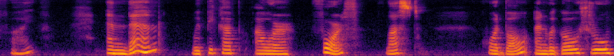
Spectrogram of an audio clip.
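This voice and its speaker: On a very clean recording with a silent background, a woman of medium pitch speaks at a very slow pace in a dark, mellow tone, leaving long, frequent pauses. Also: ordinary pitch variation. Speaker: beadwork designer and tutorial maker. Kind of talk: tutorial.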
